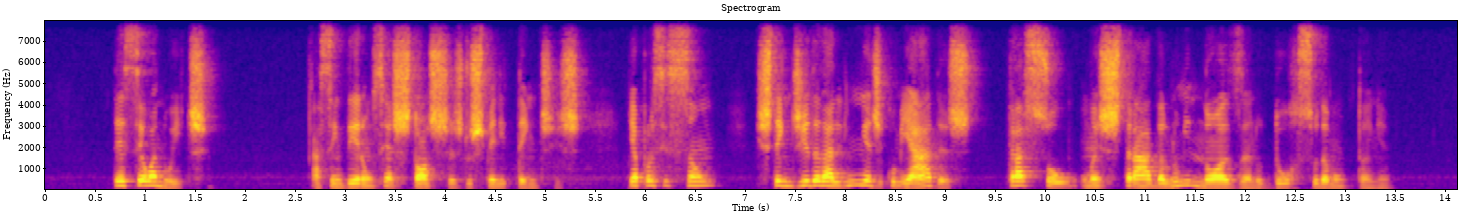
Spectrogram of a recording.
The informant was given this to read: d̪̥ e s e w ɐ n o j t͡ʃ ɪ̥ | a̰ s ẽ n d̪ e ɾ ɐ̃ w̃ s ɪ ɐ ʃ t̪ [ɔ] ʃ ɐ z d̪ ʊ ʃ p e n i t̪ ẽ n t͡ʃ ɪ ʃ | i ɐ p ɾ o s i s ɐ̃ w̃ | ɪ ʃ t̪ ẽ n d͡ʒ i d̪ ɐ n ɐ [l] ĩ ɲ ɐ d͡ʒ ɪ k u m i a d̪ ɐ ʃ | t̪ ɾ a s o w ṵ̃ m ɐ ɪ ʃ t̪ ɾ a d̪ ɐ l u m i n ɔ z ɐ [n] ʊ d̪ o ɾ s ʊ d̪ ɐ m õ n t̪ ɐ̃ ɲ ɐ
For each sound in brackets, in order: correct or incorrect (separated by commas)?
correct, correct, correct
